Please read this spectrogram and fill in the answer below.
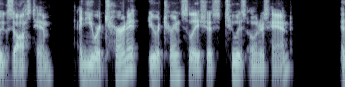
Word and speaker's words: Salacious: Salkius Crumb? Salacious. Salacious. See, this is always Fate's pronunciation of Star Wars characters is always a mixed bag.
